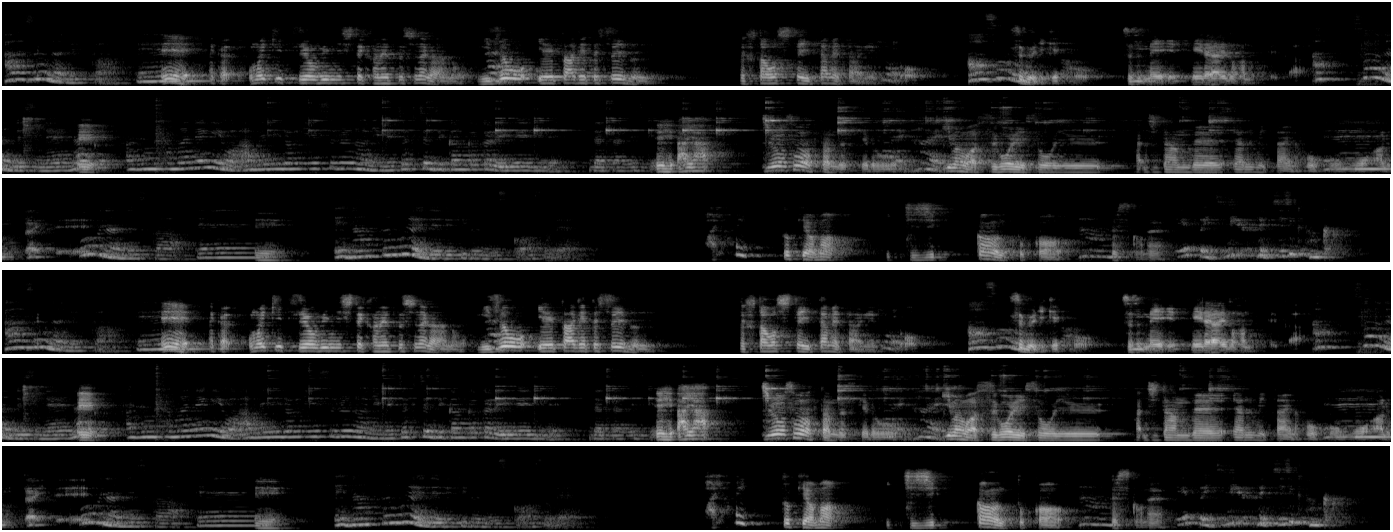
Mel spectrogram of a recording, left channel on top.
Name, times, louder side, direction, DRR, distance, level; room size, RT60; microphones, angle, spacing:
voice 1, 0.0-2.3 4.8-5.0 8.5-9.0 9.7-10.7 11.3-11.8 13.1-13.2 13.5-14.8 15.1-19.5 19.8-20.5 22.7-23.3 27.1-28.2 28.5-30.5 31.1-33.5 38.5-39.0 39.5-41.1, equal, 15° left, -2 dB, 7.3 m, -38 dB
voice 2, 2.2-6.5 7.4-9.1 10.1-10.9 11.2-12.5 12.9-13.0 14.6-14.8 20.4-21.0 21.5-22.8 23.3-24.9 25.2-28.6 30.3-30.6 34.8-35.2 35.6-36.2 36.8-37.1 37.5-38.4 38.9-39.4, right 3 dB, 85° right, 7 dB, 0.8 m, -29 dB
sound 1, 13.5-13.8 14.1-14.2 15.4-15.5 16.5-16.6 16.9-17.0 17.7-17.8 18.1-18.2 18.8-19.4 19.9-21.2 21.5-21.7 22.2-23.5 23.8-24.8 25.2-26.2, equal, ahead, 5.6 m, -37 dB
27.5 x 13.5 x 2.5 m, 0.82 s
head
